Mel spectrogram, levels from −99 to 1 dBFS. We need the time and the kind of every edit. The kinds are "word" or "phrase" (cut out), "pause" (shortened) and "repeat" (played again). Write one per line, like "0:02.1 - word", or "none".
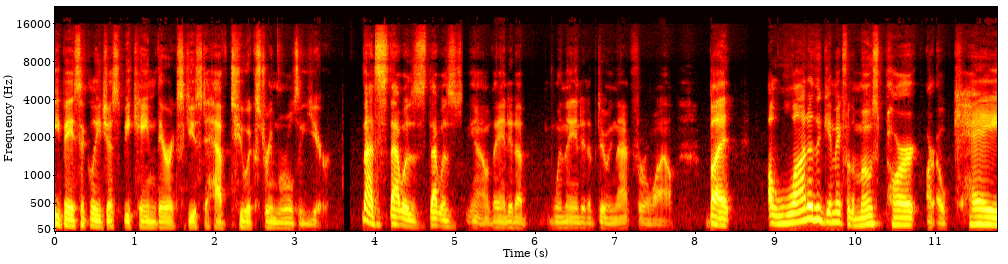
0:05.1 - word
0:09.8 - word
